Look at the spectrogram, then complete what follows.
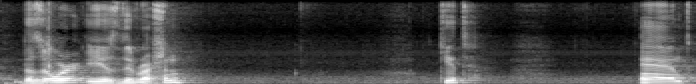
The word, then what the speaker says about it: Dozor: And it's pronounced as Dozor.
